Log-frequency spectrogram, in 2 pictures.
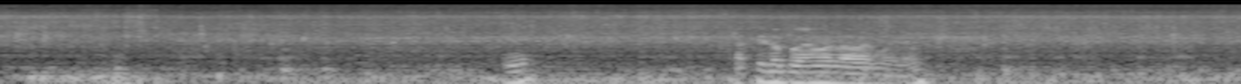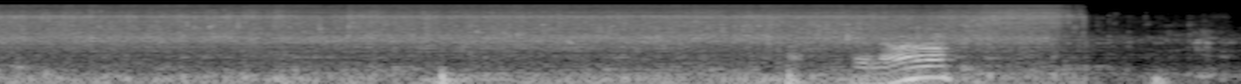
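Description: Water runs steadily from a tap and splashes into a metal sink.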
